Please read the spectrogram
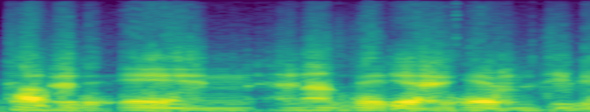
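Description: Recorded spoken dialogue pitched down and distorted into a neurofunk-style bass, its EQ bands swept by an LFO whose rate follows the voice's own envelope. The speech's syllable rhythm still comes through as choppy bursts over a constant low bass.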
